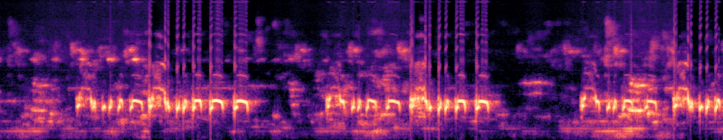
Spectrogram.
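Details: Zebra dove (local perkutut) song used to attract wild birds: three phrases, each a fast run of short stuttering notes ending in several rising whistled coos, with faint background chatter.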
